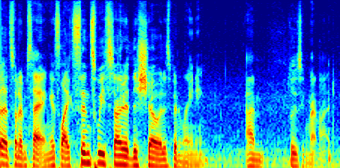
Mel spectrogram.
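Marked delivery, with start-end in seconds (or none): 3.3-4.5 very quiet, low resignation; deadpan despair. Real, not acted. Host worn down by months of rain, deadpan.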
